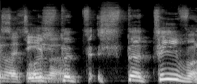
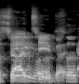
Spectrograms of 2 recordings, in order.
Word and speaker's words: sativa: I said it wrong. What is it? Sativa? Sativa. Stativa. No, sativa. Sativa. Stativa. Yeah, did I get that? Did I do that right?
